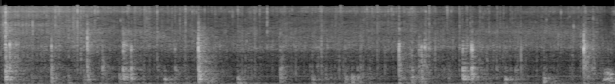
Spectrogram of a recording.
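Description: Baby carrots sizzling in hot olive oil in a non-stick frying pan, with a steady hiss. A spatula stirring them knocks and scrapes against the pan with short clicks every half second to second.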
